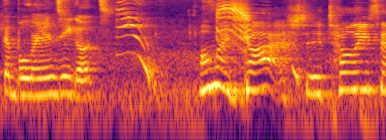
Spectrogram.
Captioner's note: squeaking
